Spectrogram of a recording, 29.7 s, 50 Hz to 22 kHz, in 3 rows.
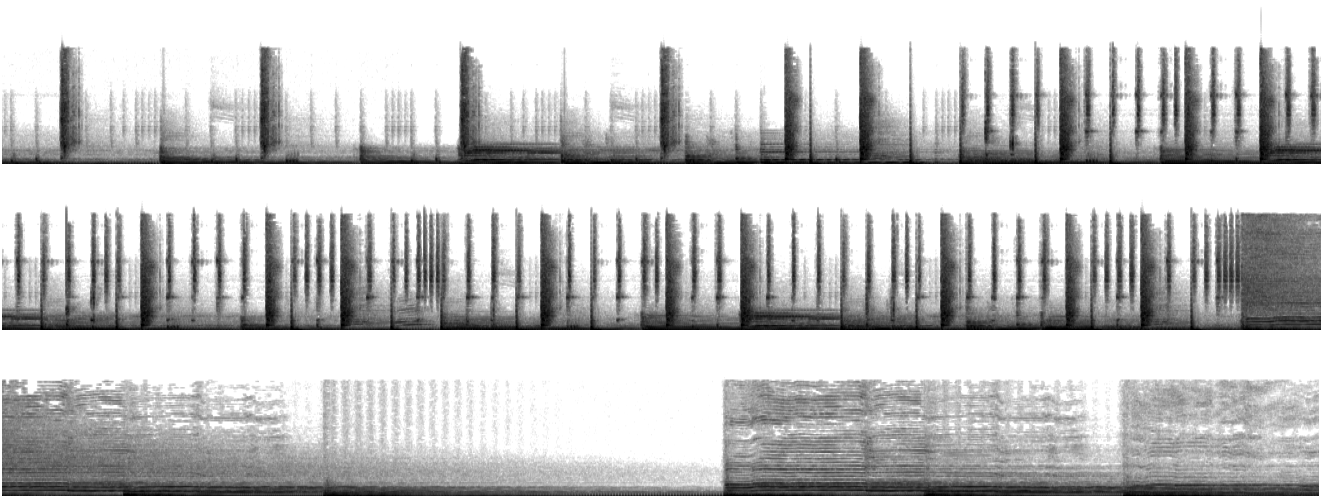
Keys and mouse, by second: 4.3 click, 8.1-11.2 drag.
